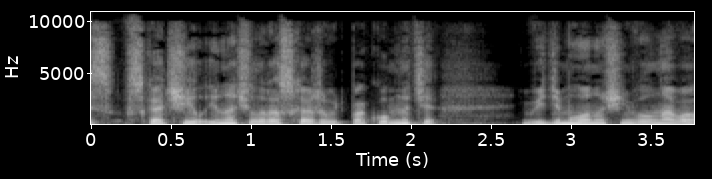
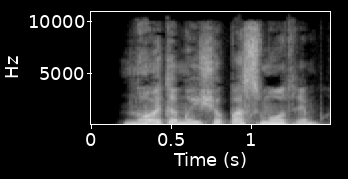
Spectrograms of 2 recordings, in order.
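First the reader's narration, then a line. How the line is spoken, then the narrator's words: Bark. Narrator (Russian): рявкнул он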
